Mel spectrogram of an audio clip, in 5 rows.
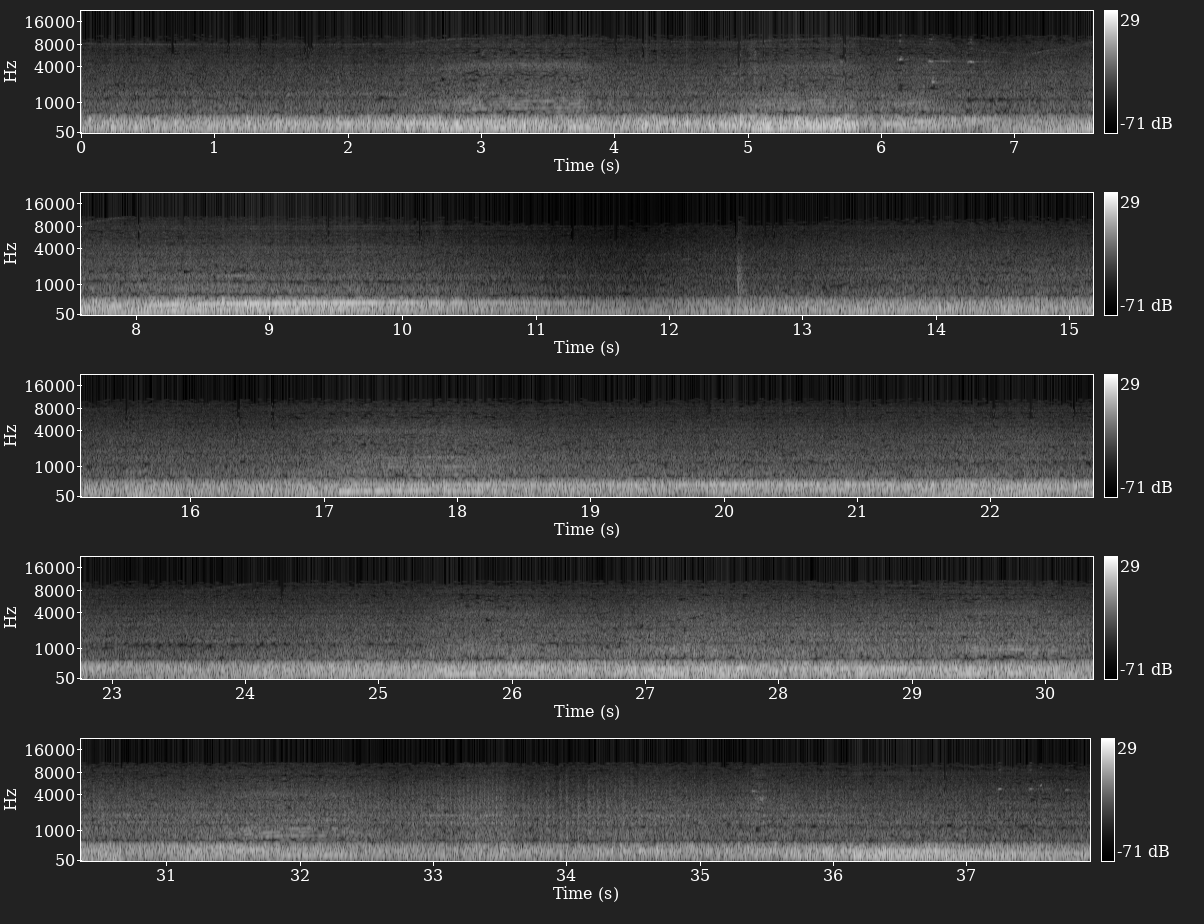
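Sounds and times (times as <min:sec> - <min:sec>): heavy diesel engine revving: 0:00.0 - 0:37.9.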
